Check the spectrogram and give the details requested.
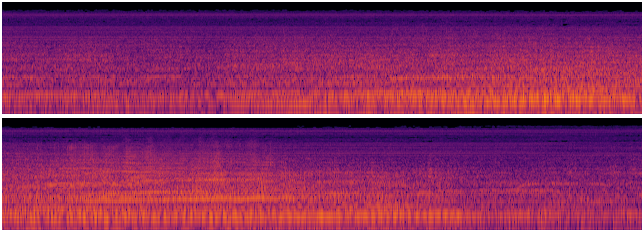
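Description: Engines of several skid-plate race cars revving as they slide around the course, with pitches rising and falling against one another. The engines swell louder about two seconds in and ease back near the end.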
